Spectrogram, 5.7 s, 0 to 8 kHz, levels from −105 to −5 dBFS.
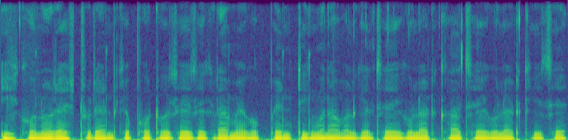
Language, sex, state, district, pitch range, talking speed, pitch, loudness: Maithili, male, Bihar, Katihar, 120-130 Hz, 200 wpm, 125 Hz, -13 LUFS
